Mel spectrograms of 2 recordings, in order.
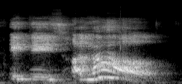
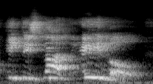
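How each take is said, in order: First: "anal" stressed on the second syllable, uh-NAHL, drawn out; mad correction. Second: "anal" said the English way, stress on the first syllable, higher; slow, indignant denial with "anal" as AY-nul; mad correction. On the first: Brother-in-law giving his name's right saying, mock mad. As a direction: slowly insist on "anal" as uh-NAHL. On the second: Brother-in-law rejecting the English saying of his name, mock mad. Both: Retold or imitated. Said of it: "he gets really mad at me".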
